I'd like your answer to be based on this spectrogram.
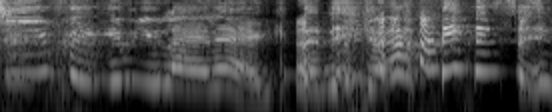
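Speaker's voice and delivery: high-pitched, laughing disbelief.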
